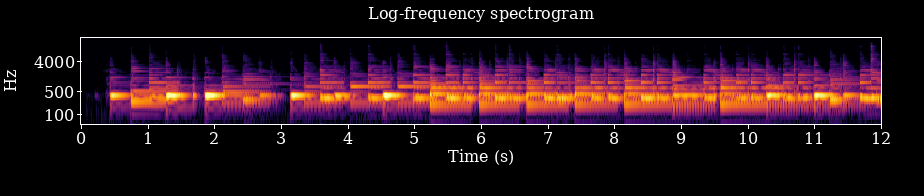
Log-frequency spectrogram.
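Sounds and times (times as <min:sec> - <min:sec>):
lyre strings plucked: 0:00.3 - 0:12.0.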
